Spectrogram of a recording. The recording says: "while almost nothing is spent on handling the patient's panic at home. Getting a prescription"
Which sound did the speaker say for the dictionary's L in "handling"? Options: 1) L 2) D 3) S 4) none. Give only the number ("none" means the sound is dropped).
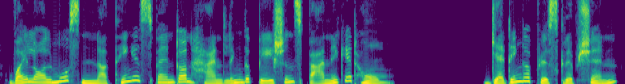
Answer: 1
